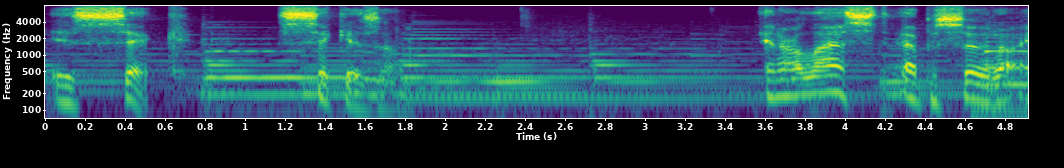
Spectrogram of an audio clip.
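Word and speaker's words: Sikhism: friend her name is Valerie core many people pronounce the name of her religion as seism but Valerie taught me that its proper pronunciation is sick sism in our last episode I introduced you to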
